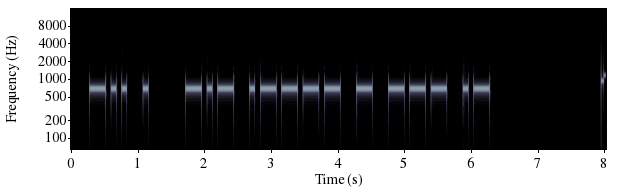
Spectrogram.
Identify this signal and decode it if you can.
Morse code, heard as a keyed tone, about 15 wpm, 700 Hz. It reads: DE K1TOA
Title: USA Callsign DE Callsign - 5 Characters - 15wpm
